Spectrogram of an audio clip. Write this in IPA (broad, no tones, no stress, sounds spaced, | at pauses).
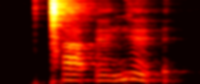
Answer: ǀ a ʔ ɛ̃ ɡ ɛ̃ ʔ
